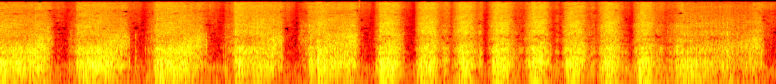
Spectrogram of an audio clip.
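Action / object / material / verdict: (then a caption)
scrape / terry cloth towel / cotton terry / none. A small yellow brush or sponge tool, held in a hand, brushes a bunched-up, soft, grey-green textured terry cloth towel fast and aggressively. Rough, breathy scraping strokes come in steady back-and-forth bursts with brief gaps between them, growing shorter and quicker in the second half. The sound is mostly full-bodied mid-range rustle with a hiss reaching up high.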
